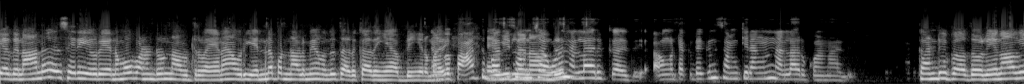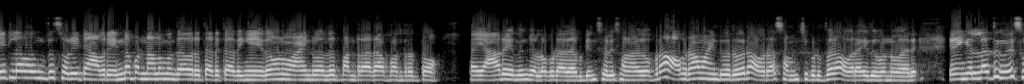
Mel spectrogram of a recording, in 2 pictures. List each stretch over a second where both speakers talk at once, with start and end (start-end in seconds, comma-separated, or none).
none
